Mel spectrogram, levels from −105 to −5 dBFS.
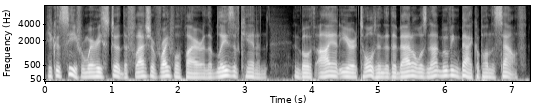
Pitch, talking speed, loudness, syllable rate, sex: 120 Hz, 280 wpm, -17 LUFS, 6.1 syllables/s, male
